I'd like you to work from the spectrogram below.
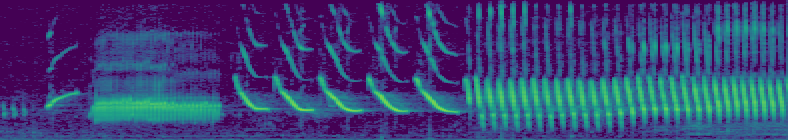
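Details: Canary in long, fast-paced song intended as a lure for other canaries: a few rising notes, a harsh buzzy block, a run of downward-swept whistles, then a rapid pulsing trill.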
